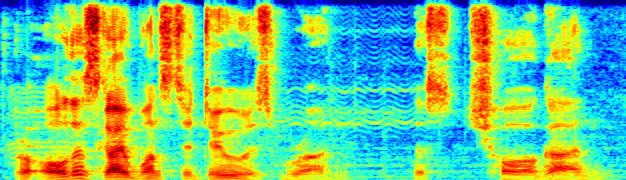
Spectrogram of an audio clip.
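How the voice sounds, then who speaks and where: A man's voice: a bass voice, slow, creaky, darkish tone, soft background music. A man streaming a game with casual, laid-back, teasing reaction commentary.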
